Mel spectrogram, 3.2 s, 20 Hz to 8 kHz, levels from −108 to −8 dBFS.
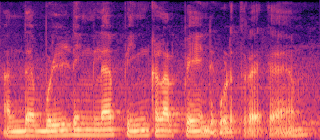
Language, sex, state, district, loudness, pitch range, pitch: Tamil, male, Tamil Nadu, Kanyakumari, -18 LUFS, 115-125 Hz, 120 Hz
